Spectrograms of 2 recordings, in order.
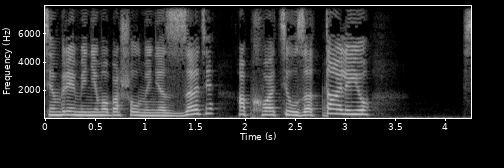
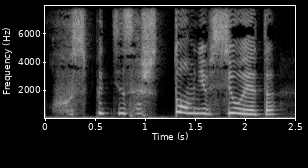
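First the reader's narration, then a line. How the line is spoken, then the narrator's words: Moaning. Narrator (Russian): простонала я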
